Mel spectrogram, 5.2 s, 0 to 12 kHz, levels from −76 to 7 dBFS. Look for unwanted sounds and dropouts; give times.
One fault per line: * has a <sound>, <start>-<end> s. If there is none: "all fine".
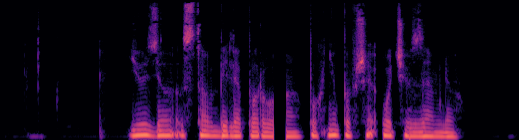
* has a dropout, 2.7-2.9 s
